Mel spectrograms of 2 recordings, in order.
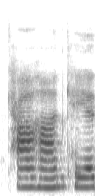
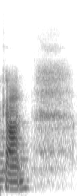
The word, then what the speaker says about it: Kahan: Kahan? I would say Kane, but it's not how you say it. Noah Kahan.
